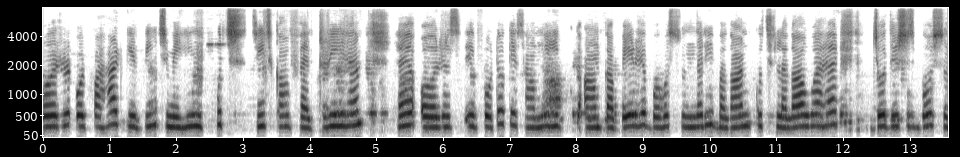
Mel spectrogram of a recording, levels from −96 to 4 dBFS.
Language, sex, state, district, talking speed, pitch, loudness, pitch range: Hindi, female, Bihar, Jamui, 165 wpm, 255 Hz, -17 LUFS, 240-270 Hz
